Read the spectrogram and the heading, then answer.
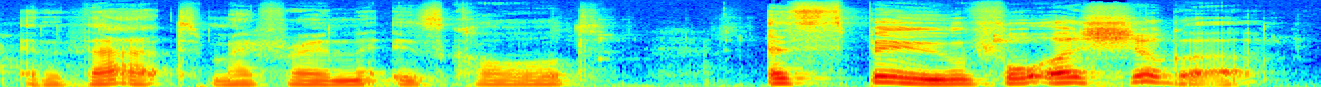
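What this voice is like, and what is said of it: Attempted British accent. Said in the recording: “Is that your British accent? ... That's the best I got. ... Dick Van Dyke failed. ... I sound a little better than him, I think.”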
